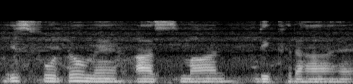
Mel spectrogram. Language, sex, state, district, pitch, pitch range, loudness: Hindi, male, Delhi, New Delhi, 130 Hz, 125-140 Hz, -19 LUFS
